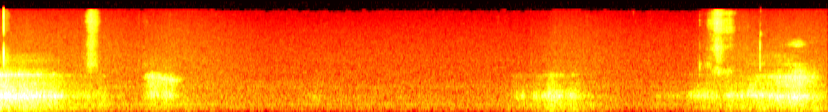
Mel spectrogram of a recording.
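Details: Several muffled, held-back sneezes with sharp bursts and breaths between them in a quiet room, in a sick adult with flu and a cold caught from a coworker sneezing on them; stifled sneeze.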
